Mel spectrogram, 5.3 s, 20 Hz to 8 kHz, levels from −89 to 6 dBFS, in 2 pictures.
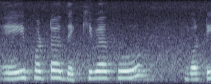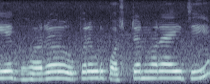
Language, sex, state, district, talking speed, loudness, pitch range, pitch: Odia, male, Odisha, Malkangiri, 125 wpm, -12 LUFS, 215-245 Hz, 240 Hz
